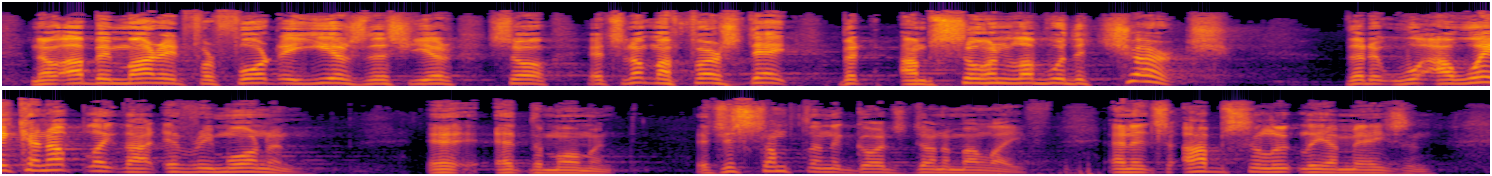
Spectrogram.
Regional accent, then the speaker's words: Banff, Scotland, United Kingdom; I come from Banff up in the northeast of Scotland.

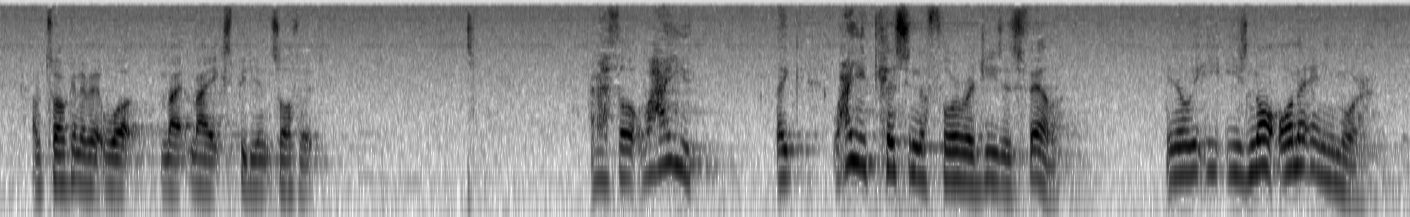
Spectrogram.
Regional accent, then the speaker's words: Scotland, United Kingdom; I'm from the Isle of Lewis

